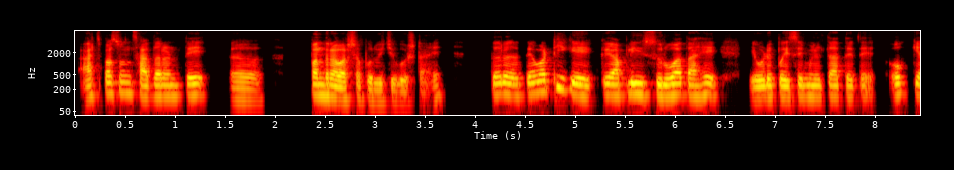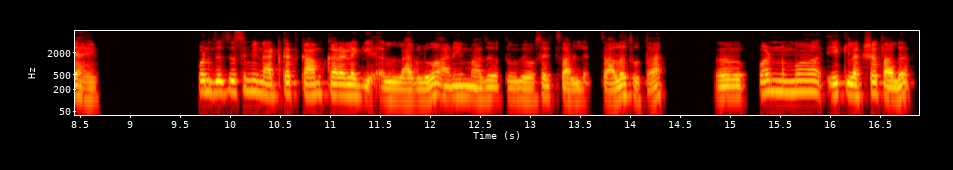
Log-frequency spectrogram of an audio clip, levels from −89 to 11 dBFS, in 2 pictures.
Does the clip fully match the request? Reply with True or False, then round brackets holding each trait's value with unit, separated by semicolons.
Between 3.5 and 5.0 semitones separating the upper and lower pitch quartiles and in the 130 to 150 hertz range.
True (3.8 semitones; 135 Hz)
